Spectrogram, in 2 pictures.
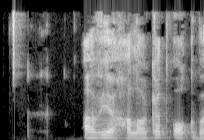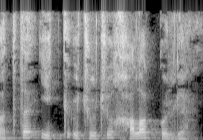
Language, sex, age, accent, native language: Uzbek, male, 35+, Navoiy, Uzbek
